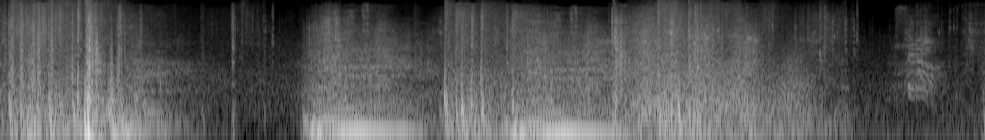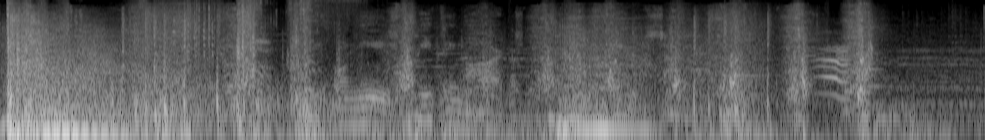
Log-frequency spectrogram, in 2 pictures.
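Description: Swords clash and slash in a fierce fight.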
